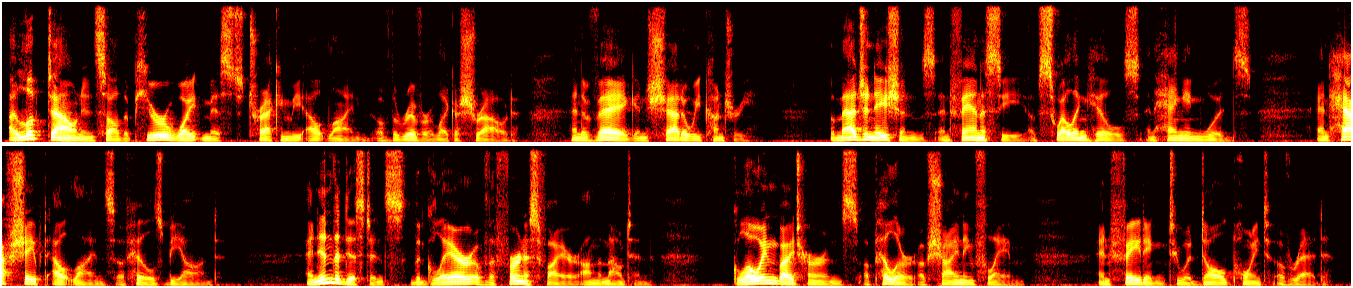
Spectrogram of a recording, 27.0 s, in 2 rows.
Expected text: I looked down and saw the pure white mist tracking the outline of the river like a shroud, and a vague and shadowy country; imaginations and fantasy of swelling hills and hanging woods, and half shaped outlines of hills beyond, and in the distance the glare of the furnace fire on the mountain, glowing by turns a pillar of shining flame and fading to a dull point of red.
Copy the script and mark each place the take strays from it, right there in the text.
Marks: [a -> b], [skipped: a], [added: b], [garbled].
I looked down and saw the pure white mist tracking the outline of the river like a shroud, and a vague and shadowy country; imaginations and fantasy of swelling hills and hanging woods, and half shaped outlines of hills beyond, and in the distance the glare of the furnace fire on the mountain, glowing by turns a pillar of shining flame and fading to a dull point of red.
